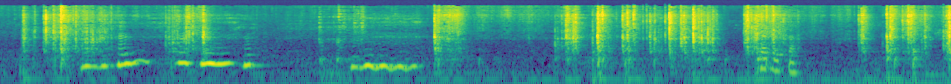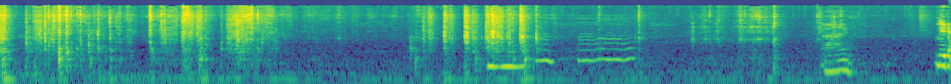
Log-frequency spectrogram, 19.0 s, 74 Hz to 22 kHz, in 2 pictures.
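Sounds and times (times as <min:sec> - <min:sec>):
sugar scraping in plastic tub: 0:00.2 - 0:02.1, 0:04.3 - 0:14.9, 0:16.5 - 0:17.9
woman humming: 0:00.8 - 0:04.4, 0:14.4 - 0:16.0.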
